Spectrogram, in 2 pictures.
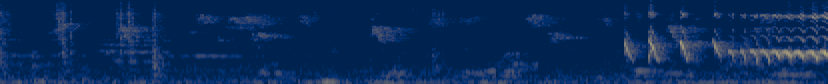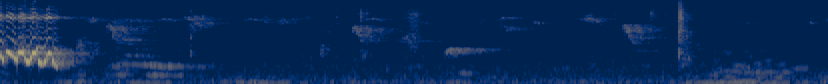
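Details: Black-naped oriole giving a loud call for songbird tutoring: quiet ticks and faint chirps, then three sharp rising nasal notes and an extended harsh buzzy note. A thin single whistle and soft clicks come afterwards.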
